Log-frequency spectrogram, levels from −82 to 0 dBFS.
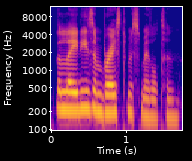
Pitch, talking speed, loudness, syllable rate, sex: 190 Hz, 170 wpm, -15 LUFS, 6.3 syllables/s, female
